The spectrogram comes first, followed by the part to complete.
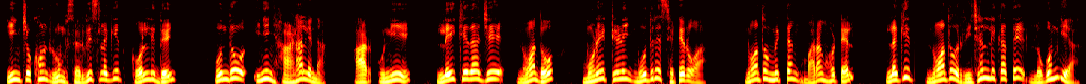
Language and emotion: Santali, surprised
